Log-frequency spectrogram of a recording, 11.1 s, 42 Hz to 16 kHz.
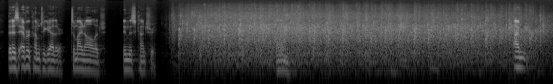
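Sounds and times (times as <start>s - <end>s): large audience applauding: 3.4s - 11.0s.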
